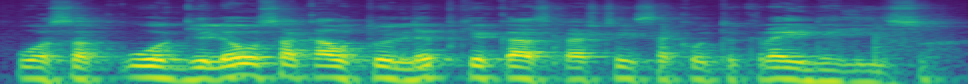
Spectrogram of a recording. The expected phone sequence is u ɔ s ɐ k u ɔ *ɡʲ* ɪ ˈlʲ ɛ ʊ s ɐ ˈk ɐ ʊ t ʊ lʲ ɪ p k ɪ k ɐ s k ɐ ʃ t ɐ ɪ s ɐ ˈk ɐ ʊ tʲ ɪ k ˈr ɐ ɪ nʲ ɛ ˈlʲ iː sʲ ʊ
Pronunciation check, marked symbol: correct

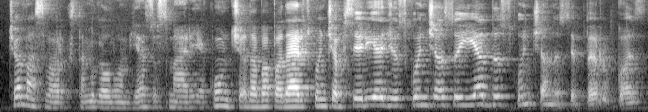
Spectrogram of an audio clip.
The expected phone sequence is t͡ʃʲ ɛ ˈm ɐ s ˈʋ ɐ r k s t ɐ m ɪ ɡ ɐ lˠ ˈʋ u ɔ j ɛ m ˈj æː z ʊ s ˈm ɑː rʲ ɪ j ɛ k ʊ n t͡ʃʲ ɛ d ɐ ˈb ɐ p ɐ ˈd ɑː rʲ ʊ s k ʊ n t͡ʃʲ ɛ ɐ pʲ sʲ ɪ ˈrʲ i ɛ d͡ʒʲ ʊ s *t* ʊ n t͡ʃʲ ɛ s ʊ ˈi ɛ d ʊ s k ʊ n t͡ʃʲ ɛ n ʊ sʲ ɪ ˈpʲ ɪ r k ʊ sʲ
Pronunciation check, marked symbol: incorrect: k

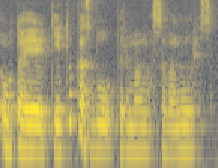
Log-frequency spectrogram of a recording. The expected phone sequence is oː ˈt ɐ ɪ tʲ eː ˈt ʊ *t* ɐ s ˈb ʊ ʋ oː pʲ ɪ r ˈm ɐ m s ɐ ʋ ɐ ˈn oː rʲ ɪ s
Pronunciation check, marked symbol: incorrect: k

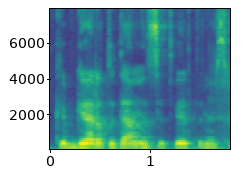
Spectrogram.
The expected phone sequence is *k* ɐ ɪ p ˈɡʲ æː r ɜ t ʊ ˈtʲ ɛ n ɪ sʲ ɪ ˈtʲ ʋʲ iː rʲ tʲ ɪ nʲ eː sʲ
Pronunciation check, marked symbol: correct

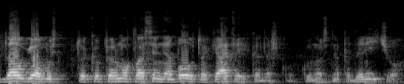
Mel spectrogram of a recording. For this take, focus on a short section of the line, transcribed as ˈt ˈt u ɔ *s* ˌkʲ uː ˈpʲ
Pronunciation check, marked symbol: incorrect: none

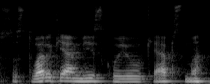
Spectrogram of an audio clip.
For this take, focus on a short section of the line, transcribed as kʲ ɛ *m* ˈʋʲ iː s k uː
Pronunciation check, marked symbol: correct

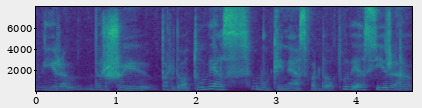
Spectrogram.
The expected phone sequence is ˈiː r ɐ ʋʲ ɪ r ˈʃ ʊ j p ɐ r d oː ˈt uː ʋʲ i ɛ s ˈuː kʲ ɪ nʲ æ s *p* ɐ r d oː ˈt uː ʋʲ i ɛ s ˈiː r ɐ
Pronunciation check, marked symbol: correct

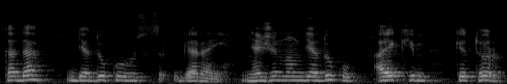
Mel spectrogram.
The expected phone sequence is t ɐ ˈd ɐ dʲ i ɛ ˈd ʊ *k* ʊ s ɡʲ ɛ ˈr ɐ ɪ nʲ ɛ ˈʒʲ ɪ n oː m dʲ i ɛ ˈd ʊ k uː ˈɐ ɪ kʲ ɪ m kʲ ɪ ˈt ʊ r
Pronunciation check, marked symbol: correct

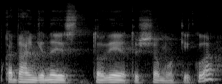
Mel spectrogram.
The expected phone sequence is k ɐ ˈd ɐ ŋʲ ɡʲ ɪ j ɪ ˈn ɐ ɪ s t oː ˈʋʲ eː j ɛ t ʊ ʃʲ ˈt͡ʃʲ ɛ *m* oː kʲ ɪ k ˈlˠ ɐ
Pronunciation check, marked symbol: correct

